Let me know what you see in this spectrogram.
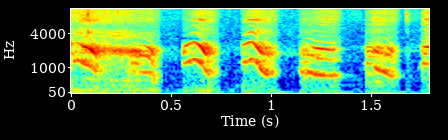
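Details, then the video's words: Dog crying indoors in a small room: a string of high, wavering whines in six separate bursts, each rising then falling, with short silent gaps between them. "Funny dogs crying"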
